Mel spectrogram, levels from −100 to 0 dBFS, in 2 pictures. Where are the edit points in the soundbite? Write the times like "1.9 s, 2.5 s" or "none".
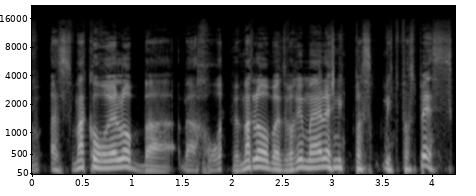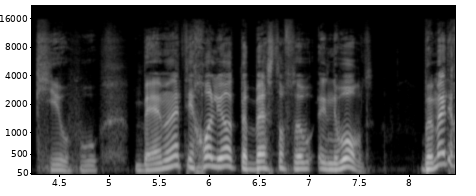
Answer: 1.9 s, 2.2 s, 3.0 s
